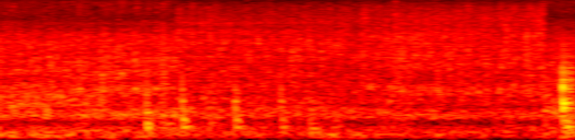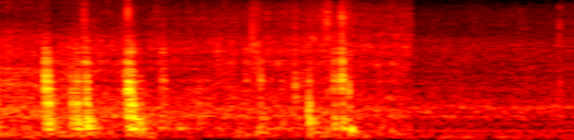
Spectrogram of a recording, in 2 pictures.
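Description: Wind noise on the microphone, with a string of light clicks and knocks about three to four seconds in as a power cord and its plug are handled and fed through a hole in a wooden panel. Near the end the wind gives way to a faint steady low hum.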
